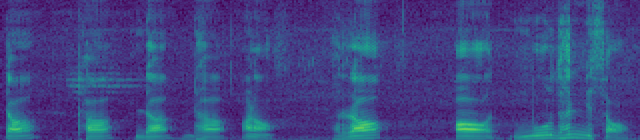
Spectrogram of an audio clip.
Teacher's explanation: इनका उच्चारण स्थान है मूर्धा मुर्धा वह भाग है आपके गले में जीव के जड़ का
